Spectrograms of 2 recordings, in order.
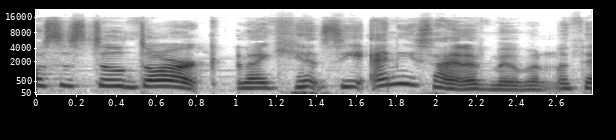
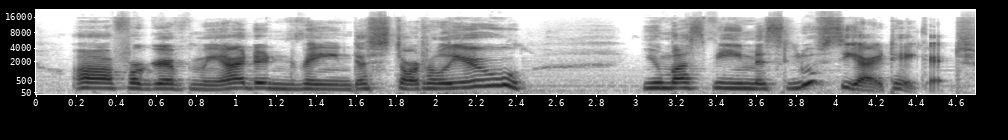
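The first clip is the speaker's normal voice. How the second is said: put-on kindly, gentle, grandfatherly old man voice; 4 dB louder than usual. A narrator voices an older man greeting a visitor on the manor steps, gentle grandfatherly old man voice. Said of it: "I gotta get my old man voice out".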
